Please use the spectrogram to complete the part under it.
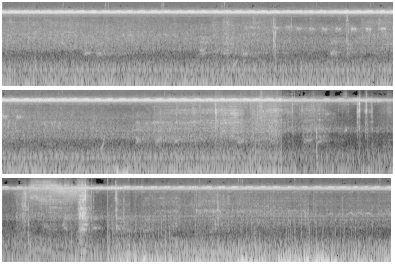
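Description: Water splashes softly as a fish stirs at the surface of a shallow stream.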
